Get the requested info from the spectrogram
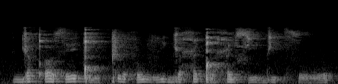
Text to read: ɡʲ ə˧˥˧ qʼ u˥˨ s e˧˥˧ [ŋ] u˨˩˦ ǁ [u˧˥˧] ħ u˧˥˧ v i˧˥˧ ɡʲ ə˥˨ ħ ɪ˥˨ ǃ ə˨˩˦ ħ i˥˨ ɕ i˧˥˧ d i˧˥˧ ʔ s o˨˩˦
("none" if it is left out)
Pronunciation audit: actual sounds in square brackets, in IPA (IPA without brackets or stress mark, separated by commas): ǃ, u˥˨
